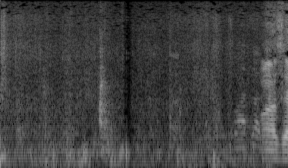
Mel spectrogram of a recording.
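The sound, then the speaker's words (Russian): A small boat of volunteers motors steadily through flooded neighbourhoods in Paraguay, searching for animals, its low engine rumble mixed with wind buffeting the microphone, and a voice briefly rises near the end. “Добровольцы организовали команду и объезжают на лодке затопленные кварталы в поисках четвероногих.”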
